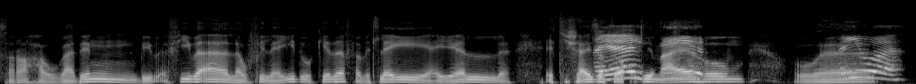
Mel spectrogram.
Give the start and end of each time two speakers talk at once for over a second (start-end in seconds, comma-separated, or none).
5.9-7.1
